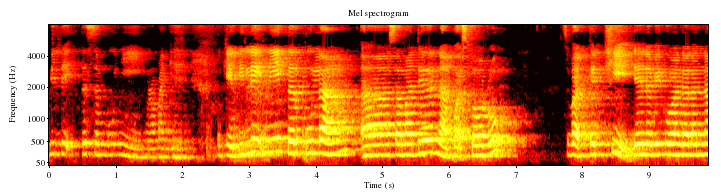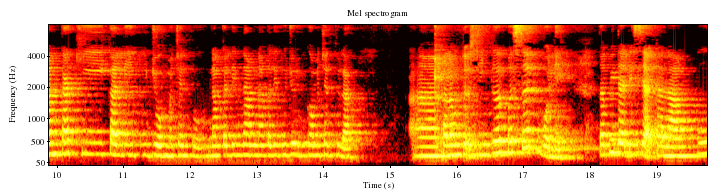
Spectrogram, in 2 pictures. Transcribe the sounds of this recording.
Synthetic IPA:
bilɪk̚t̪ərsəmbuɲĩoɾaŋpaŋɡɪ | okebilɪʔ̚nit̪ərpulaŋəsamadənaʔbuat̪̚sə̥t̪oɾʊŋ | səbap̚kət͡ʃiʔ̚diələbɪhkuɾaŋdalamnamkakʰikalit̪ud͡ʒʊhmat͡ʃamt̪unamkalinamnãmkalit̪ud͡ʒʊhpuɡʊhmat͡ʃamt̪ulah | əkalawunt̪ʊʔsiŋɡəlpəsənbolɛht̪apidahdisiaʔ̚kanlampu

